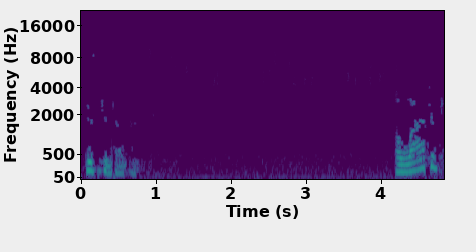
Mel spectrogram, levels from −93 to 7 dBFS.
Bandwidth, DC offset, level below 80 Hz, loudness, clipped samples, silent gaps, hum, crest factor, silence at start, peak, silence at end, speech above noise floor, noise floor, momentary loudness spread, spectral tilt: 12 kHz; under 0.1%; -84 dBFS; -47 LUFS; under 0.1%; none; none; 20 dB; 0.05 s; -32 dBFS; 0 s; 38 dB; -84 dBFS; 15 LU; -9 dB/octave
